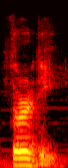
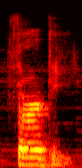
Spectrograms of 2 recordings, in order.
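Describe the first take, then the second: First: The middle consonant sounds like a d. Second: The middle consonant sounds like a d.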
